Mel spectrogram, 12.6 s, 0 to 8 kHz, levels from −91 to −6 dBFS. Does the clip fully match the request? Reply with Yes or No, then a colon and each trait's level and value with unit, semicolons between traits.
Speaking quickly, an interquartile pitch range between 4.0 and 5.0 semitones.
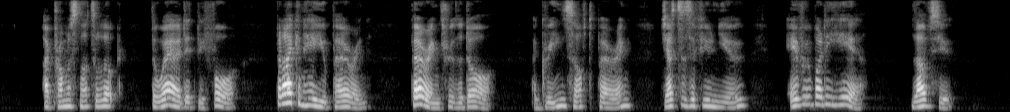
No: average, 160 wpm; average, 4.7 semitones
